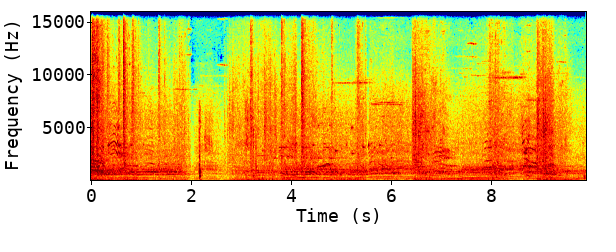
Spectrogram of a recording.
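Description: A car in Driver San Francisco drones steadily with engine hum and shifting pitch, a thump near two seconds, running continuously beneath a talking voice.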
